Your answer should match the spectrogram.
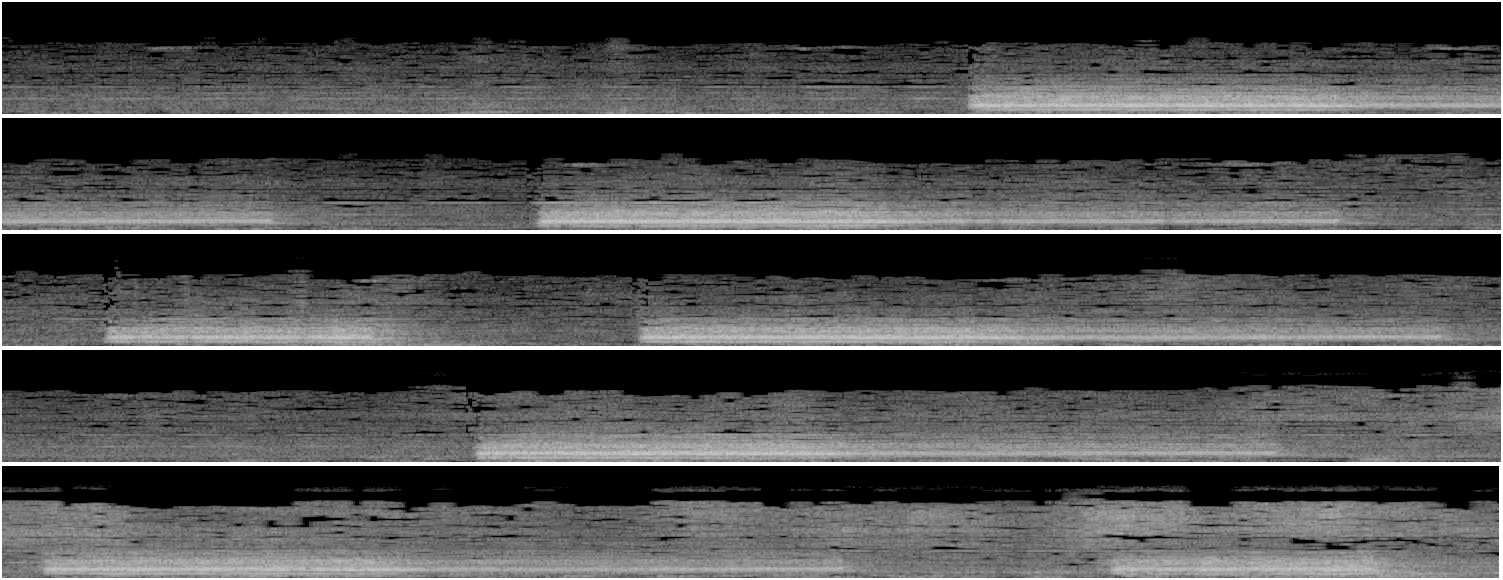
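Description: Train horn sounding the grade-crossing signal, long, long, short, long, then starting the same pattern again. Before the horn there is a faint sound of railcars rolling past.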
